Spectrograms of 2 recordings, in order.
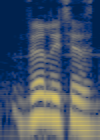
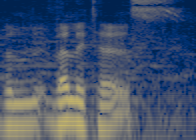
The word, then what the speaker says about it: Velites: Velites. Probably it's pronounced Velites, actually.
